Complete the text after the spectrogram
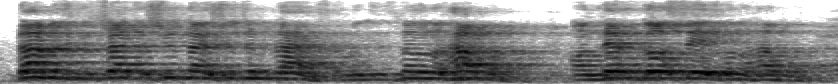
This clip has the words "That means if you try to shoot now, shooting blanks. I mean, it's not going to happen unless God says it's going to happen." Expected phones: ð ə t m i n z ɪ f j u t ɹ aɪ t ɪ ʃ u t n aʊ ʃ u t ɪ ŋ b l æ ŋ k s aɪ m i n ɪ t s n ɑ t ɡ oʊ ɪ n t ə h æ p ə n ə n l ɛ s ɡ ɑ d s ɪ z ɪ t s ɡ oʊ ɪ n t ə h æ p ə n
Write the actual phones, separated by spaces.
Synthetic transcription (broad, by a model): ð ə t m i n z ɪ f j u t ɹ aɪ t ɪ ʃ u t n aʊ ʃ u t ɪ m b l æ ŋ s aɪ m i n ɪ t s n ɑ t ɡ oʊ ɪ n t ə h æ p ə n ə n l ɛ ɡ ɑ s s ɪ ɪ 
